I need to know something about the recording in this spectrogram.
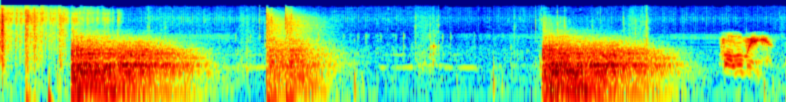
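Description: Loud explosions boom nearby and rumble away.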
